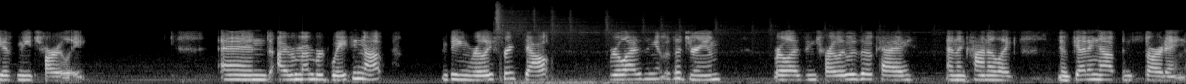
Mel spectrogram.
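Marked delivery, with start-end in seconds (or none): 0.0-0.9 put-on evil demonic voice. Recounting a dream, quoting a voice from the dark basement, in a demonic voice. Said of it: "I heard a demonic voice say".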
